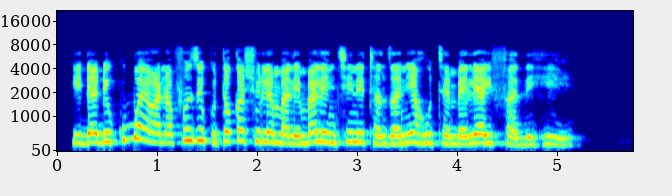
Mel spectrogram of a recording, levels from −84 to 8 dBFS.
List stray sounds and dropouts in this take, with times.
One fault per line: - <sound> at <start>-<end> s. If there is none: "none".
none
